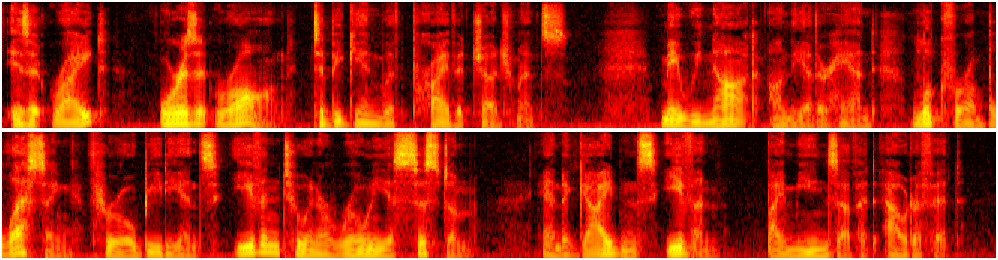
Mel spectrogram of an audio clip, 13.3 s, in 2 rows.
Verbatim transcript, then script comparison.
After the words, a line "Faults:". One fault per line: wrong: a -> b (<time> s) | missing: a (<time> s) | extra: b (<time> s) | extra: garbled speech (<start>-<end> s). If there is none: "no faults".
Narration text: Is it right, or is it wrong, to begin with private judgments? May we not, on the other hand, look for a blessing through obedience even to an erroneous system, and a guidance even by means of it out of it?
Is it right, or is it wrong, to begin with private judgments? May we not, on the other hand, look for a blessing through obedience even to an erroneous system, and a guidance even by means of it out of it?
Faults:
no faults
